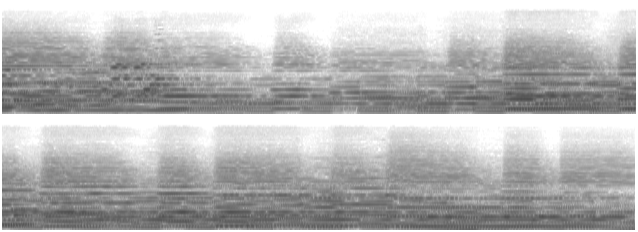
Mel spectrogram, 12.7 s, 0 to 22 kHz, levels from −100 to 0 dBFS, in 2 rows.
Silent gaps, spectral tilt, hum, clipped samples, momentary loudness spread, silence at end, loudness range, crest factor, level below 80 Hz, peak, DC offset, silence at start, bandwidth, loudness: none; -6 dB/octave; none; under 0.1%; 8 LU; 0 s; 4 LU; 18 dB; -60 dBFS; -18 dBFS; under 0.1%; 0 s; 16 kHz; -36 LUFS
